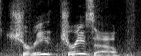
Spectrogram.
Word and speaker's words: chorizo: It's chorizo. more like eiso. The Z is an S.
